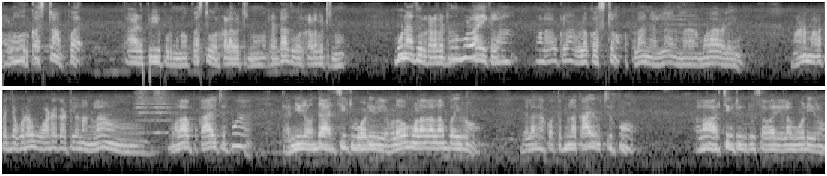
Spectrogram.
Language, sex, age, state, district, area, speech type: Tamil, female, 60+, Tamil Nadu, Perambalur, rural, spontaneous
